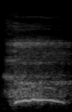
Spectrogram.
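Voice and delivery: sharp, high, hammed-up intake of breath; mock gasp. Streamer mocking the outrage over Sophie Turner, mock gasp. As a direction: fake a shocked gasp.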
